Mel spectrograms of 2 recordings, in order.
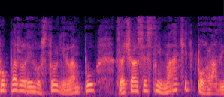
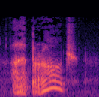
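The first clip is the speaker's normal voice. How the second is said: soft, high-pitched, astonished little why; 9 semitones higher, 5 dB quieter than usual. Narrator reading a story; a character asks back after a warning, surprised. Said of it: "Zeptal se Harry překvapeně".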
